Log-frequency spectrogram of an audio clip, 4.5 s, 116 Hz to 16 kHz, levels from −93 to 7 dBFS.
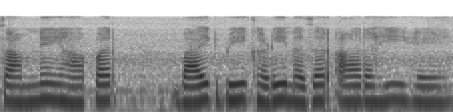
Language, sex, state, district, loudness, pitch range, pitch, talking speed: Hindi, male, Rajasthan, Jaipur, -17 LUFS, 180-195 Hz, 185 Hz, 130 wpm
